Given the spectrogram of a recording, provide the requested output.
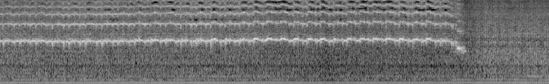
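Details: Final drive motor: steady high screech for six seconds, then it slides down in pitch and stops; a weak charge pump keeps the brakes from disengaging, causing final drive brake drag.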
